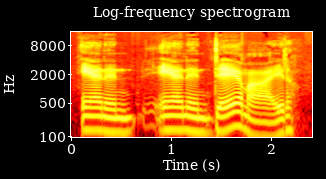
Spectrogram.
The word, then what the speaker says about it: anandamide: And then this annotator says, marijuana causes the neurons in the brain to fire more rapidly, as THC resembles anandamide.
